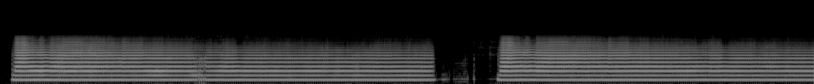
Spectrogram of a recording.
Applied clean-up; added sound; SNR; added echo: neural separator model SepFormer WHAMR!.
